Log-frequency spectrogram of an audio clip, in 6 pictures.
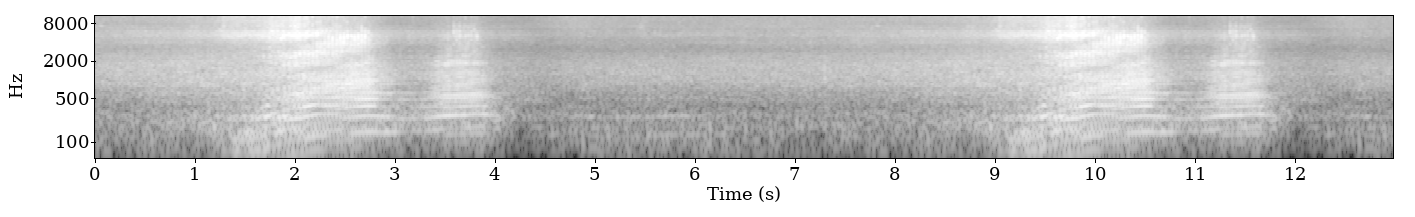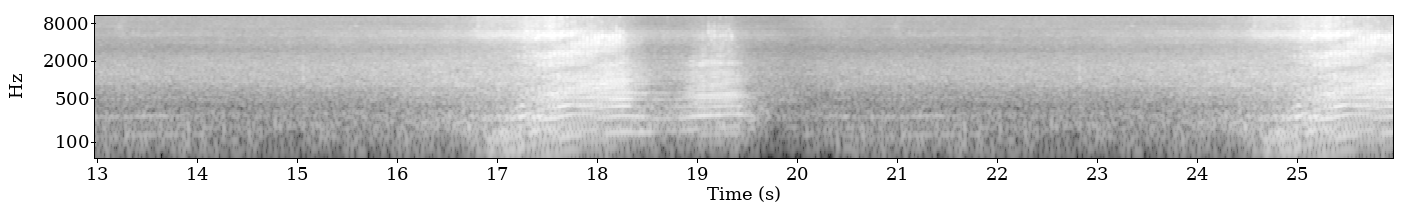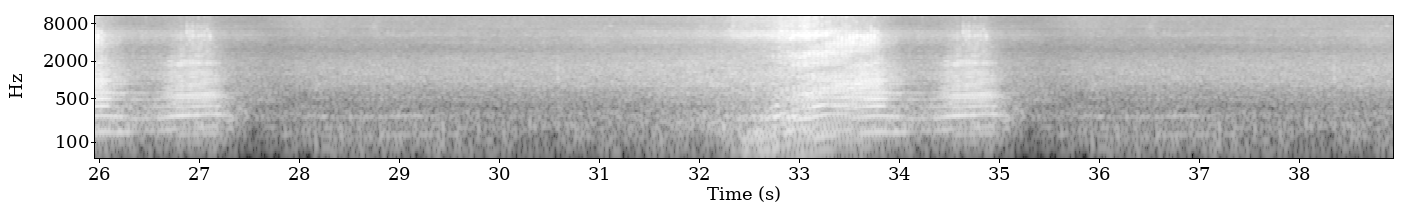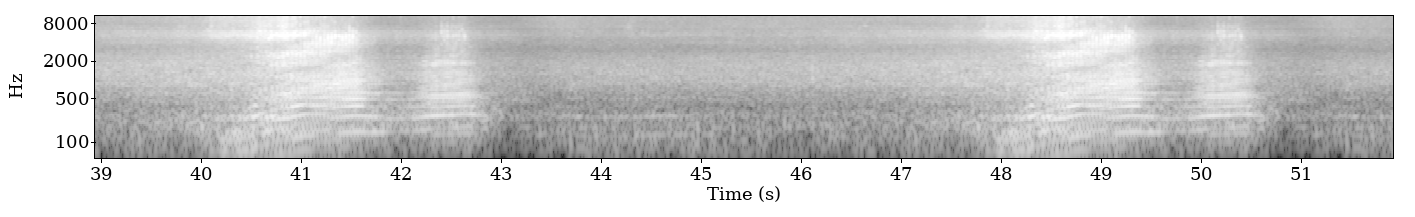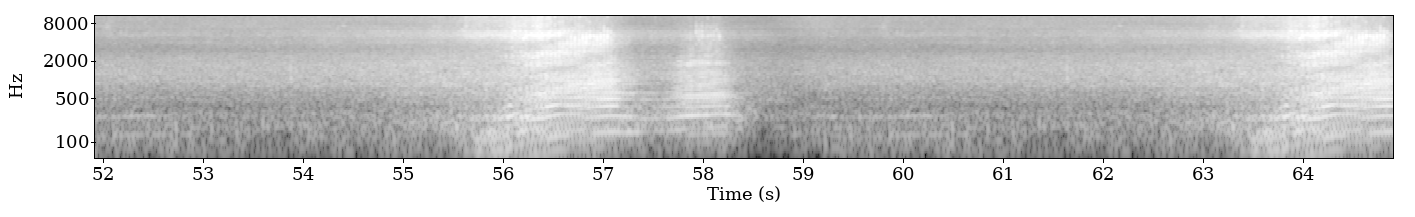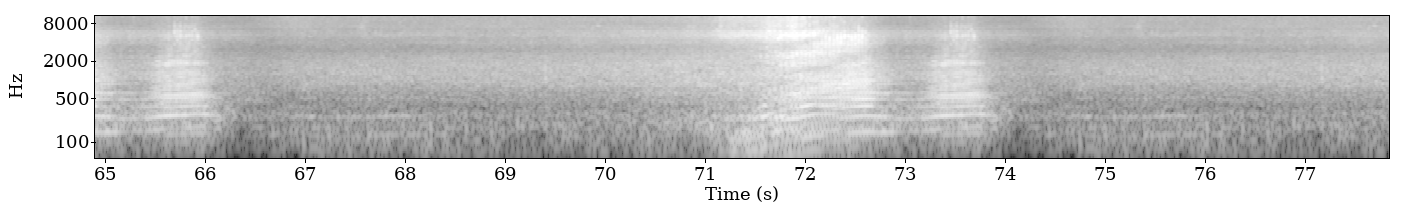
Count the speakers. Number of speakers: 0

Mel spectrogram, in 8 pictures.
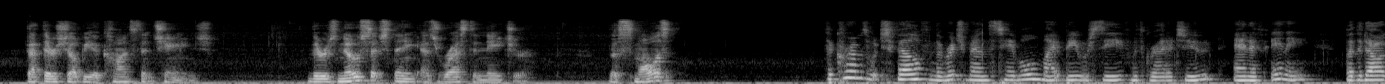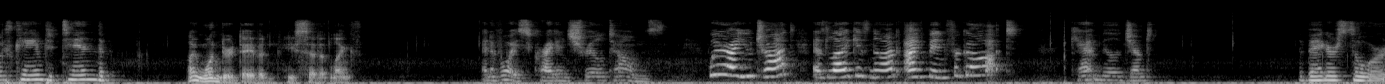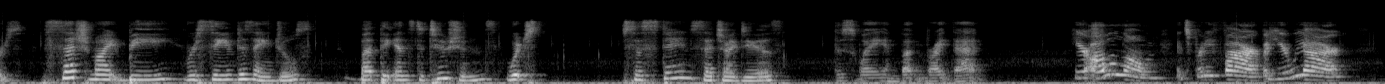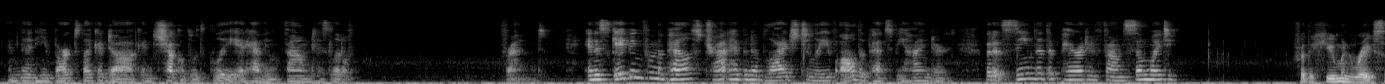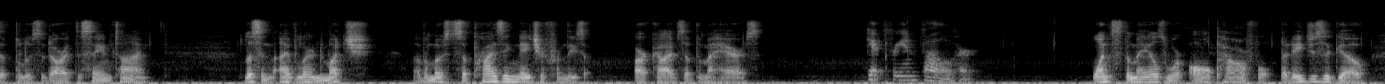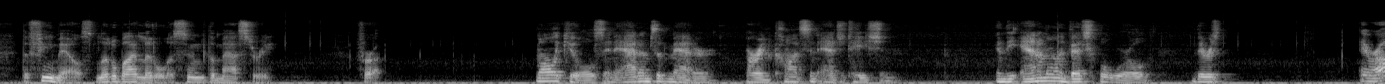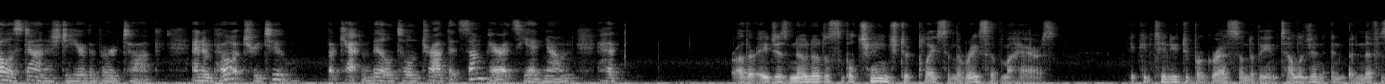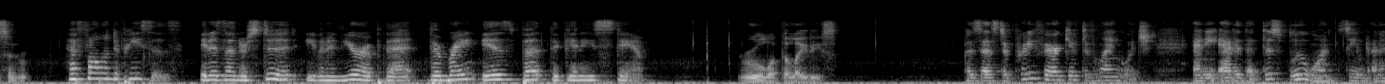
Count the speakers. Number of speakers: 4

